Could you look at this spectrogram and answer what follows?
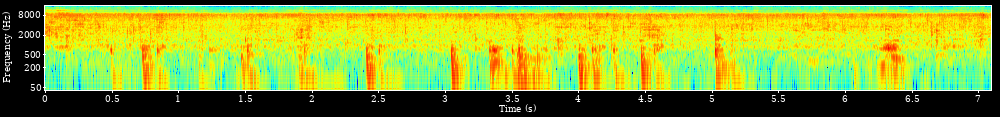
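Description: Peppers frying in a pan, giving a loud, steady sizzle with frequent small crackles and pops throughout, close up and with no talking.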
